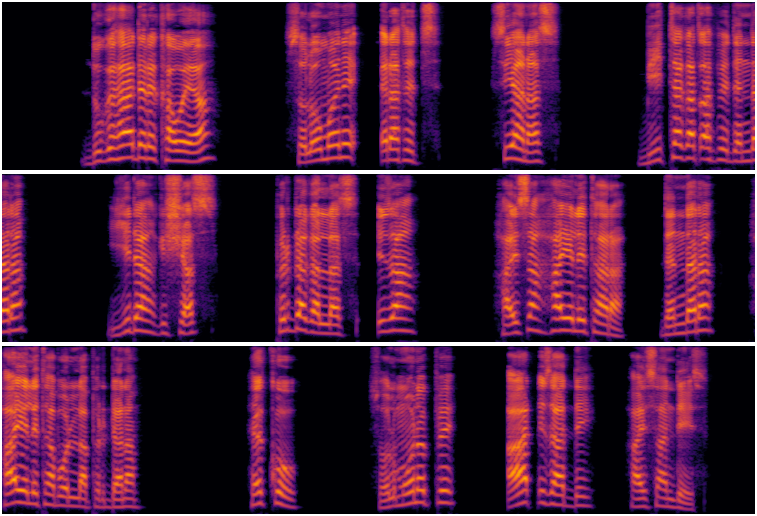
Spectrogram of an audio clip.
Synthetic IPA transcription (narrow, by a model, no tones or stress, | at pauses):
d̪ʊɡɛɦaːd̪ɛɾɛkɐwɔja | sɔloːmonɛ | ɛɾɐt̪ɛt͡sː | ɪjanas | biːt̪ːɐɡɐt͡sʼɐpːɛd̪ɛnd̪ɐd̪ɐ | jɪd̪ɐɡɪʃːɐs | pɪɾd̪ɐɡɐlːɐs | ɪzɐ | hɐjsːɐɦɐjɛlɪt̪aːɾɐ | d̪ɛnd̪ɐd̪ɐ | hɐjɛlɪt̪ɐbɔlːɐpɪɾd̪ɐnɐ | hɛkːɔ | sɔlɔmoːnɛpːɛ | aːɗːɪzaːd̪ːɛ | hɐjsːɐnd̪ɛʔḛːs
